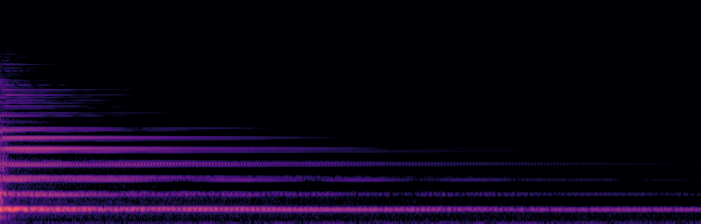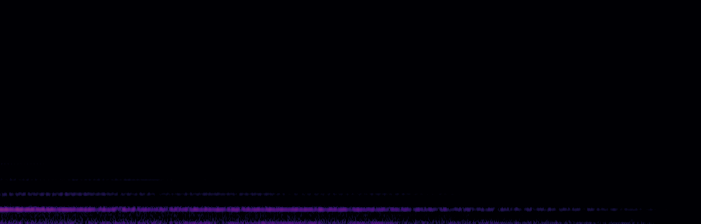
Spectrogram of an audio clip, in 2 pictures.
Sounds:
keyboard (musical)
music
piano
musical instrument

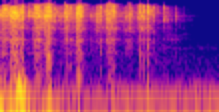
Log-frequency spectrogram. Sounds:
rattle (instrument)
music
musical instrument
percussion

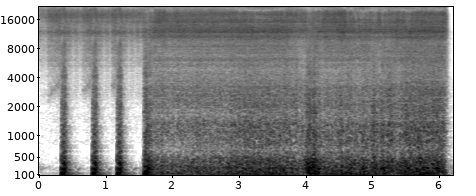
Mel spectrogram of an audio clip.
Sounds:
fire

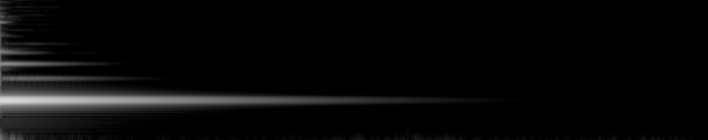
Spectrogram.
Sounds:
mallet percussion
musical instrument
percussion
music

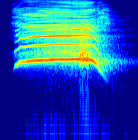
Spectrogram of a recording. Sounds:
screaming
human voice

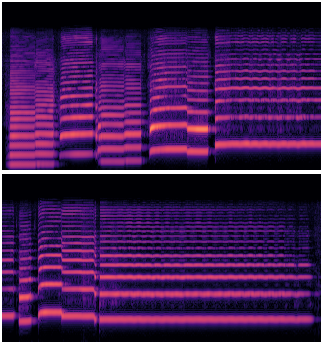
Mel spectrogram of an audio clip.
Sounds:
woodwind instrument
music
musical instrument

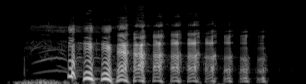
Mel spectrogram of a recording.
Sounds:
human voice
laughter

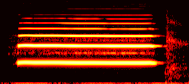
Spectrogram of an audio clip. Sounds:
musical instrument
wind instrument
music

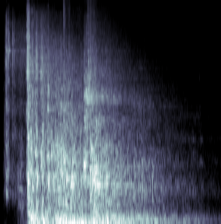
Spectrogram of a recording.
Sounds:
explosion

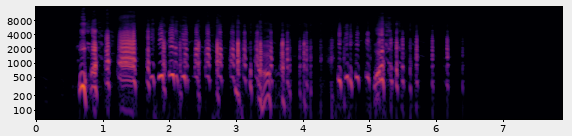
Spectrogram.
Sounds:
human voice
laughter

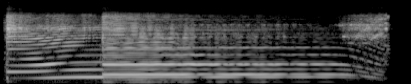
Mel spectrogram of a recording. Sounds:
musical instrument
music
plucked string instrument
guitar

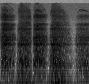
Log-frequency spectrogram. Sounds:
respiratory sounds
breathing

